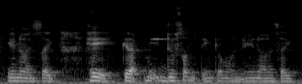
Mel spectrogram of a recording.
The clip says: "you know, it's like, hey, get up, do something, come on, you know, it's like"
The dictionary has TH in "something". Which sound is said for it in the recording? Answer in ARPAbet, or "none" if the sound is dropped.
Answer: T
